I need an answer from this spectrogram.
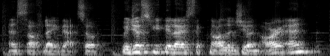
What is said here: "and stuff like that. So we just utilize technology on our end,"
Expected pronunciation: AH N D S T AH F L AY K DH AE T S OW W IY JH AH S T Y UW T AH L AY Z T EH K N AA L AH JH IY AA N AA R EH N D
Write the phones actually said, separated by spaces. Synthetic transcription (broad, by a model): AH N S T AH F L AY K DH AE T S OW W IY JH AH S T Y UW T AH L AY S T EH K N AA L AH JH IY AA N AA R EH N D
